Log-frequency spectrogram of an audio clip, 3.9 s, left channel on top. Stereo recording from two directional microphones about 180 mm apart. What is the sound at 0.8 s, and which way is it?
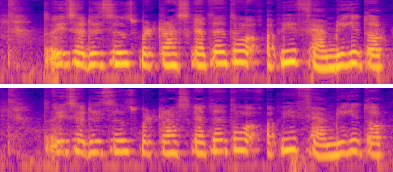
A woman's voice, 25° left (ahead or behind).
